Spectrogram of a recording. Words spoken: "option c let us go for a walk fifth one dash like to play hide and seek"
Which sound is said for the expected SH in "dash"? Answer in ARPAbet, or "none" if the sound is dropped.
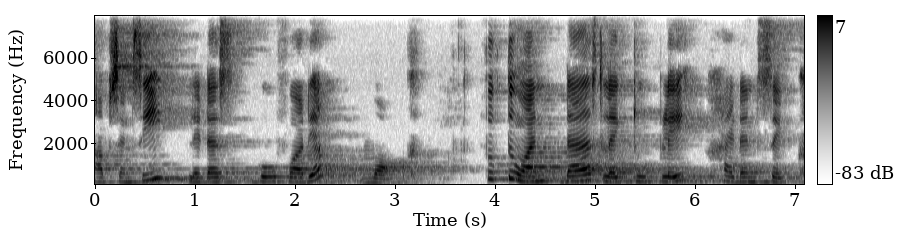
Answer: S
